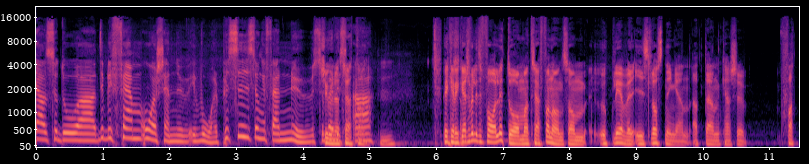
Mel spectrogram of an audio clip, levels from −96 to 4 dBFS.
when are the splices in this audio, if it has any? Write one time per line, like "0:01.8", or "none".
0:00.9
